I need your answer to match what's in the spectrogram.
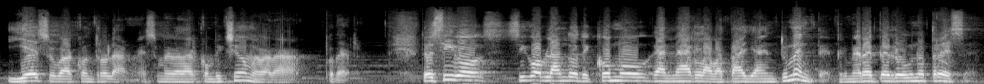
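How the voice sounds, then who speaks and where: A pastor preaching a sermon, teaching from scripture and changing his pace for emphasis. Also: medium pitch.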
